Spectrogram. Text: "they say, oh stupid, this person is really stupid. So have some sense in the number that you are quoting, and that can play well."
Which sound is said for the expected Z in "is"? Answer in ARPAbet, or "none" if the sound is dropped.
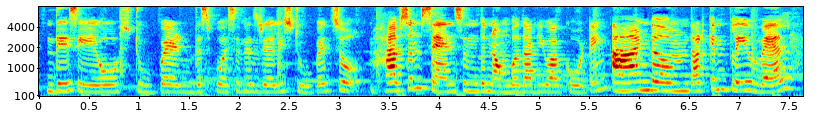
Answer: Z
